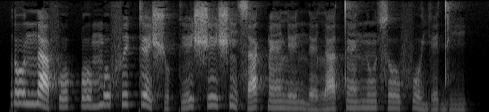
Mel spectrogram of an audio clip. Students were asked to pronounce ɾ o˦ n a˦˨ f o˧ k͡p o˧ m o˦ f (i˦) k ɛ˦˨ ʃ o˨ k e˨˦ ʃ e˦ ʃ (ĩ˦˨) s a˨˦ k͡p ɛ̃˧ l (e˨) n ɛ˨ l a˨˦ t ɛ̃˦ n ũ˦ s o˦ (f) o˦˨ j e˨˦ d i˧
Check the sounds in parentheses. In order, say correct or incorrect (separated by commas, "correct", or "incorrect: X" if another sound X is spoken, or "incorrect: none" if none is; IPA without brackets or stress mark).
incorrect: e˦, correct, incorrect: e˧, correct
